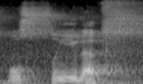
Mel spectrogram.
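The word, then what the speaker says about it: فصلت: Kemudian tan-nya hames. Fusilat ada hembusan napas.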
